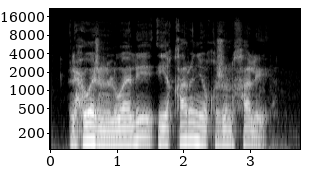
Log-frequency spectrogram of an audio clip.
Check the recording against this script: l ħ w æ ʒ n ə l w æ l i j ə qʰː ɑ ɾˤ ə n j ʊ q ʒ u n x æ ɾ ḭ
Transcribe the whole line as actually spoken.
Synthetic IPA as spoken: l ħ w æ ʒ n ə l w æ l i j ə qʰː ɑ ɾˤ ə n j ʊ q ʒ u n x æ l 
